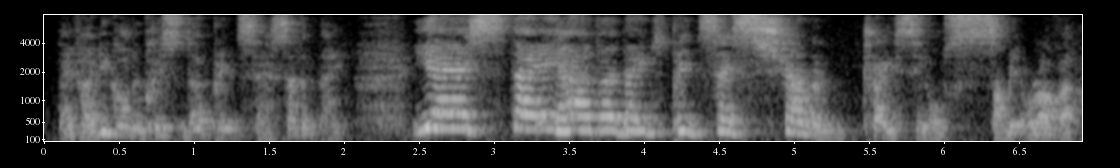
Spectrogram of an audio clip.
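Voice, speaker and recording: A vlogger with a London accent, rattling off comic celebrity gossip, answering their own questions and dropping into hushed asides. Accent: London English. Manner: drops to hushed asides, jumps to emphatic high yeses. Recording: echoey room, voice far from mic.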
